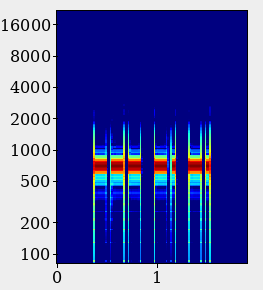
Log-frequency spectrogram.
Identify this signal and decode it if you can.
Morse code, heard as a keyed tone, about 28 wpm, 700 Hz. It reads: ONN
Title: ARRL Sections 28wpm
